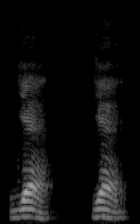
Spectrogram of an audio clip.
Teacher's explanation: sifatnya syiddah kuat. Kenapa? Karena tertutupnya tertutup rapatnya makhraj ya.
